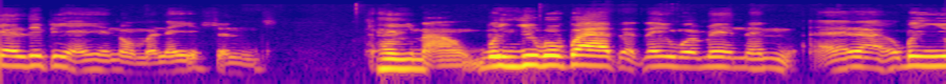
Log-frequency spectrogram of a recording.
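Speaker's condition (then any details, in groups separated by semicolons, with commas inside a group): Quadriplegic cerebral palsy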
